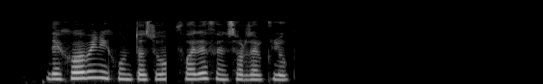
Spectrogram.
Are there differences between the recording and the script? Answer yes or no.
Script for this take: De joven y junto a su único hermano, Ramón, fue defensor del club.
yes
